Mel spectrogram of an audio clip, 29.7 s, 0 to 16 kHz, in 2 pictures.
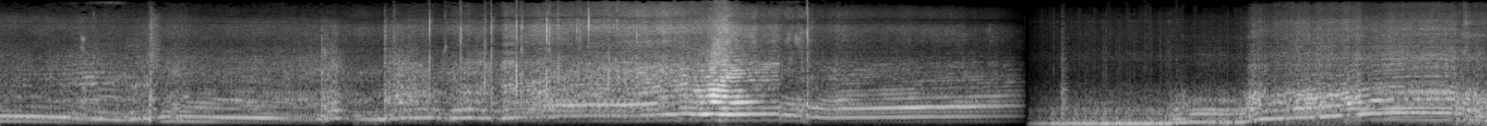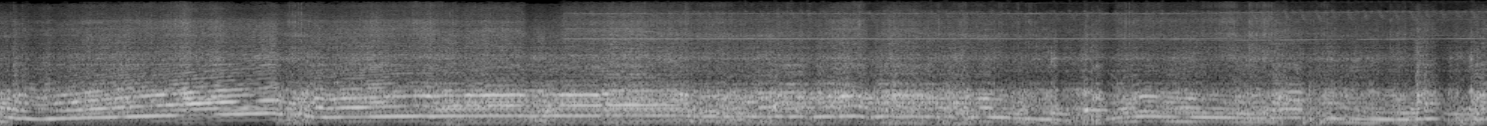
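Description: BMW M3 race car's engine revving hard through the gears, its pitch rising and falling with each shift. For the first ten seconds it is heard from the roadside, growing loudest as it passes close by about seven seconds in. After a sudden cut it is heard from inside the cabin, deeper, with a heavy low rumble.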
